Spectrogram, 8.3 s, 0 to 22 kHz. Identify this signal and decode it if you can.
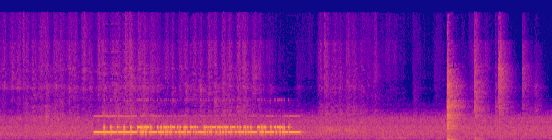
RTTY (75 baud, 850 Hz shift), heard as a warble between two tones, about 1700 Hz centre, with radio static and the noise of a restroom. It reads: QRZ? DE LZ0NVU K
